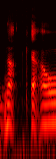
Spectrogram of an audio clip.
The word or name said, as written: na'ky'a'aw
